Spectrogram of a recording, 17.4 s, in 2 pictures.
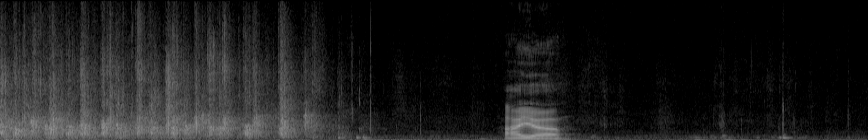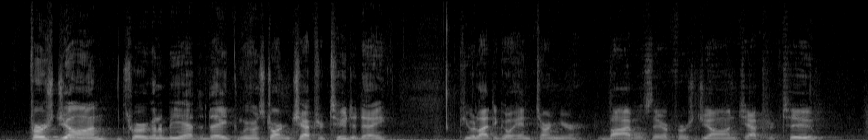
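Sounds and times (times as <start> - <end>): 
audience applause: 0.0 - 3.7
speech: 5.1 - 5.8, 9.0 - 12.6, 13.3 - 17.0.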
